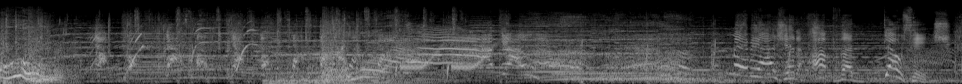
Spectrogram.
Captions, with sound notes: [grunting] Maybe I should up the dosage!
